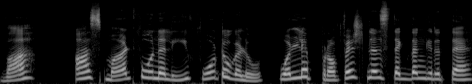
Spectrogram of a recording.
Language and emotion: Kannada, surprised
